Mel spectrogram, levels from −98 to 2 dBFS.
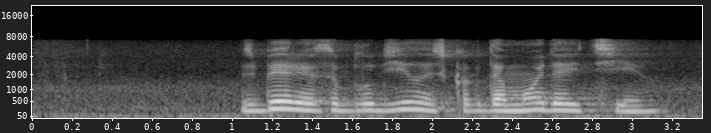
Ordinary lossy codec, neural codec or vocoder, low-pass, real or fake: none; none; 7.2 kHz; real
